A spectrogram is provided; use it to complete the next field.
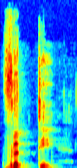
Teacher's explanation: This R with the dot below it is actually a vowel. We don't have R as vowel in English, but it's a vowel.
